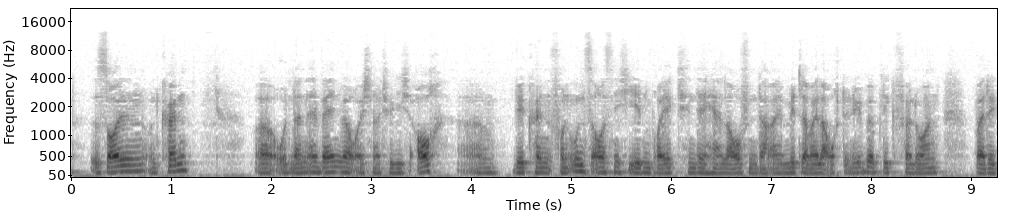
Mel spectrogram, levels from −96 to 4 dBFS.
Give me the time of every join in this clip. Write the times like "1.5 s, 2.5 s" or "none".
4.8 s, 7.0 s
